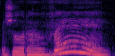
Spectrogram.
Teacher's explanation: журавель наголошений третій склад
